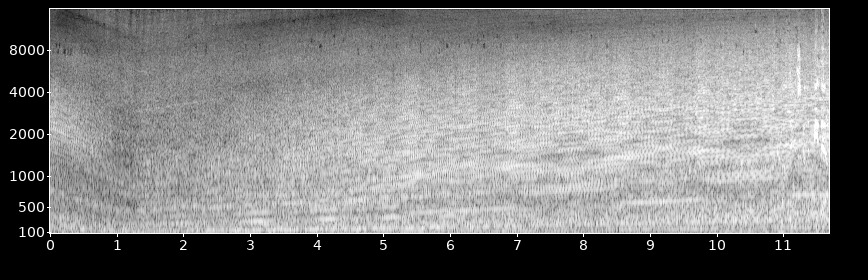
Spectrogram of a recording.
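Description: A Jaguar XJ220 engine in the Car Mechanic Simulator 2021 video game revs loudly and steadily, its pitch sweeping upward and holding high throughout, with a voice talking over the engine roar.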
